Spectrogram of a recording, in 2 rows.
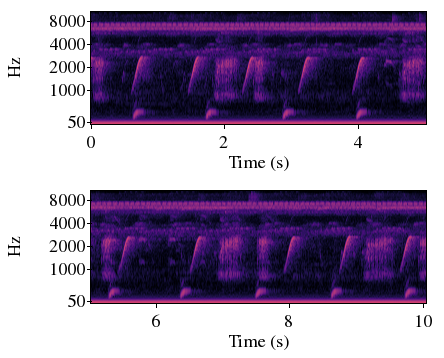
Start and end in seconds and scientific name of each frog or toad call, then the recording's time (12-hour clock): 0.0	10.0	Leptodactylus fuscus
0.0	10.0	Leptodactylus labyrinthicus
1.7	2.2	Boana raniceps
4.6	5.3	Boana raniceps
6.9	7.7	Boana raniceps
9.1	10.0	Boana raniceps
10:00pm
